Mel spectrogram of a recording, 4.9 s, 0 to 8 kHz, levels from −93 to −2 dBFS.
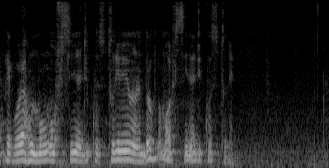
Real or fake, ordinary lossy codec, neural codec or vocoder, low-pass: fake; none; codec, 16 kHz, 2 kbps, FunCodec, trained on LibriTTS, 25 frames a second; none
